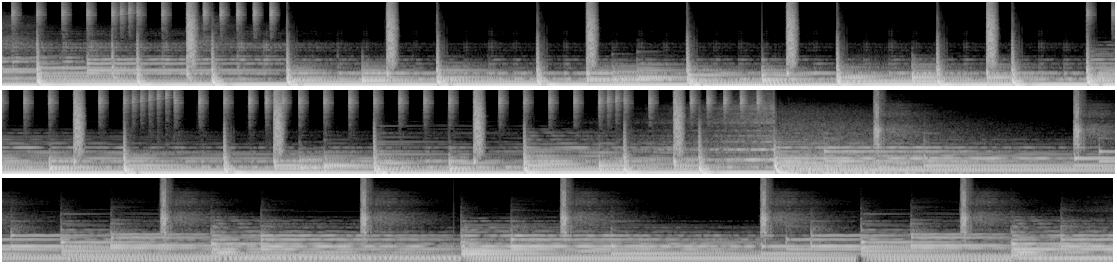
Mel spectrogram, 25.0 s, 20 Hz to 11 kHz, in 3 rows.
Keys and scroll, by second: 0.0-25.0 typing.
